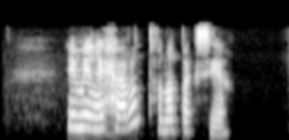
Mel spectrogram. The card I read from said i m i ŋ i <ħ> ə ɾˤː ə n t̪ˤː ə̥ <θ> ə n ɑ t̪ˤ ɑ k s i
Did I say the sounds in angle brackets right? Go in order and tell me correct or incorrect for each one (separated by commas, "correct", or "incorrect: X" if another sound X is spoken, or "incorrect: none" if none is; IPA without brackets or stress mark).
correct, incorrect: f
